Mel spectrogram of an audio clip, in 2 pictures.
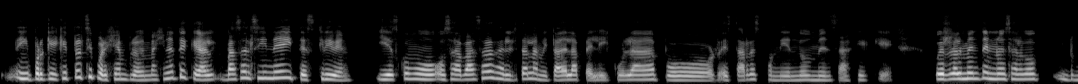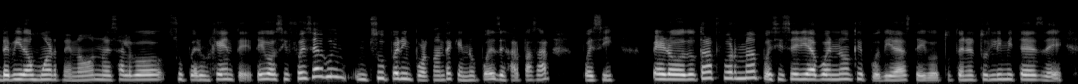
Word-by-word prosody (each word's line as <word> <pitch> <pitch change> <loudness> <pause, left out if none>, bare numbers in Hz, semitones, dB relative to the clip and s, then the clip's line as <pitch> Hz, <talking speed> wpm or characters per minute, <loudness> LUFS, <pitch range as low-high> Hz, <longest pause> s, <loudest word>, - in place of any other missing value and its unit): y 265 -3 +4
porque, 250 -1 +3
¿qué 280 - -1
tal 325 +4 -2
si 350 - +2
por 250 -7 +3
ejemplo, 225 -2 -1
imagínate 260 +10 -3
que 230 -5 +4
al 215 +2 +2
vas 240 +3 +1
al 300 -1 +2
cine 290 +1 +2
y 300 - 0
te 230 -5 +2
escriben, 210 -3 0 0.2
y 225 -3 +2
es 225 - +3
como, 245 -3 +3
o 230 - 0
sea, 225 0 -1
vas 230 +3 0
a 300 +1 +2
salirte 230 -3 -1
a - - -3
la 255 -1 -1
mitad 200 -2 -1
de 210 - +3
la 220 0 +2
película, 220 - -3
por 195 -2 -1
estar 200 +2 -6
respondiendo 205 -3 -6
un 205 - -7
mensaje 200 +1 -8
que, - - -15 0.4
pues 245 0 +8
realmente 260 +2 +4
no 250 -1 +3
es 245 0 -1
algo 245 0 0
de 220 -2 +2
vida 225 0 +5
o 225 - +2
muerte, 220 -1 -2
no? 200 +2 -5
No 220 -1 -4
es 210 +1 -7
algo 220 +1 +1
súper 225 -3 -3
urgente. 235 +3 -3
Te - - 0
digo, 245 -1 +4
sí 240 +1 -8
fuese 275 +7 -1
algo 365 0 +1
im 335 -3 -4 0.2
súper 270 -1 +1
importante, 210 0 -3
que 220 - -7
no 200 0 -7
puedes 250 +3 -2
dejar 215 -2 -4
pasar, 220 +4 -6 0.3
pues 200 -1 -2
sí. 205 -1 -9 0.3
Pero 235 -2 +7
de 225 - +3
otra 280 +5 0
forma 285 +1 -1
pues, 235 -6 -2
sí 230 - -7
sería 235 0 +3
bueno 230 +2 0
que 245 -1 -4
pudieras, 100 - -2
te - - -3
digo, 100 0 -3
tú 210 - -23
tener 210 0 -4
tus 220 0 -4
límites 225 -1 0
de 190 - -5
225 Hz, 230 wpm, -21 LUFS, 210-250 Hz, 0.4 s, pues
